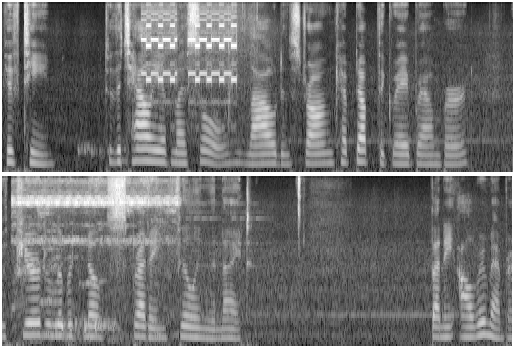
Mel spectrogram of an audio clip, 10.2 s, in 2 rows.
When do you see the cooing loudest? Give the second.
6 s.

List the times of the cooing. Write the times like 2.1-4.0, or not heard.
0.7-1.2, 5.2-6.9.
